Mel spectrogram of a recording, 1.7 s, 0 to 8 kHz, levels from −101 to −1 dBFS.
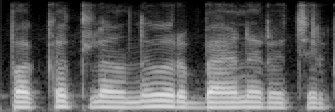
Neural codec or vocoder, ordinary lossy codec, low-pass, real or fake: none; Opus, 32 kbps; 7.2 kHz; real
